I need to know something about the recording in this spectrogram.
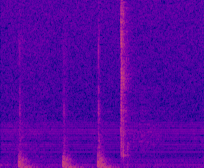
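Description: Dry-erase marker strokes on a whiteboard: four short scratches and taps in about a second, over a faint steady mains hum.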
